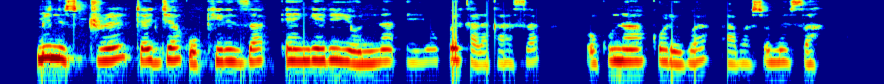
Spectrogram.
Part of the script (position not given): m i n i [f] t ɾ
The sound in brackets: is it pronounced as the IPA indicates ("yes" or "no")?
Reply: no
